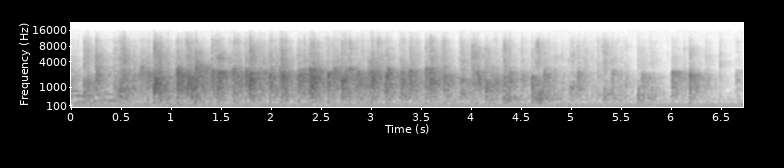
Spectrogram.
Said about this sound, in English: Amen. Clap for the Lord.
